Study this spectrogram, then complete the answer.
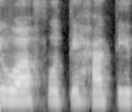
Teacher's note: membaca wa futihati itu dengan meringankan huruf ta, tidak dengan tasdid. Jadi wa futihati, tapi selain yang 3 dari Kufah ini mentasdidkan huruf ta tersebut.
